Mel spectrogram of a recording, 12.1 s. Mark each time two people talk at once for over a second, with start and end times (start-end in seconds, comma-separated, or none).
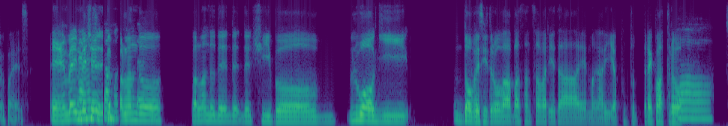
1.2-2.6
